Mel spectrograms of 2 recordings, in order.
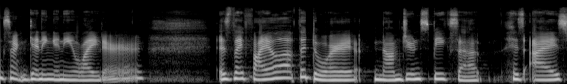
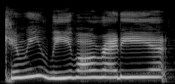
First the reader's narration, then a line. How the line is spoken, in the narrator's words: Taeyong whines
